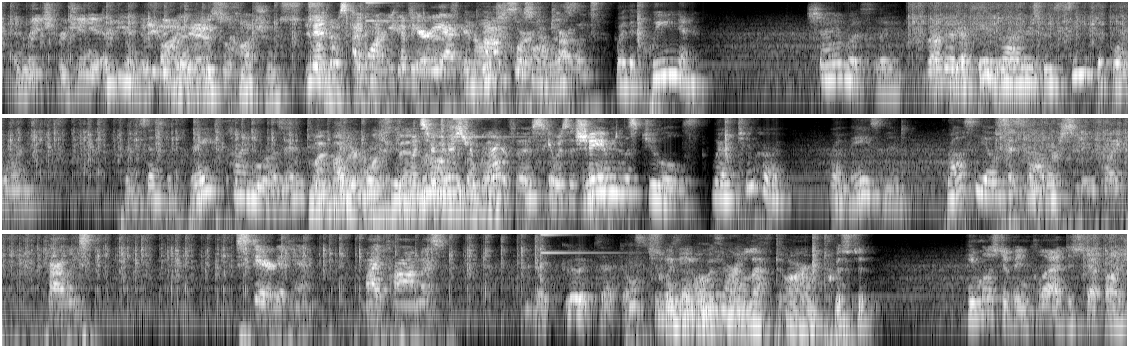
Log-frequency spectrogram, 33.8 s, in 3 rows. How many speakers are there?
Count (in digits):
8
